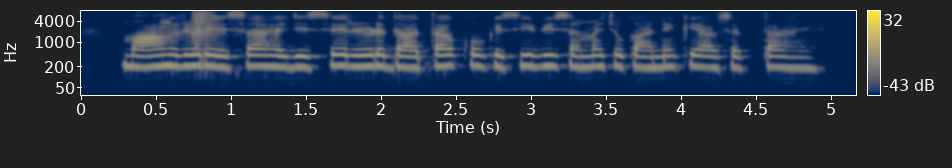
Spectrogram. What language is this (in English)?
Hindi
